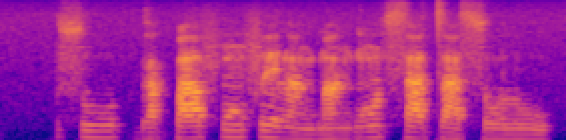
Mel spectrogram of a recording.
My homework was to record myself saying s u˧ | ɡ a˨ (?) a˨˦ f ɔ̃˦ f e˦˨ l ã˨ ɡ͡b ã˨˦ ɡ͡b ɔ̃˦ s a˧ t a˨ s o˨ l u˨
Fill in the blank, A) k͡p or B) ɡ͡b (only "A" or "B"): A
